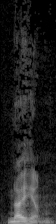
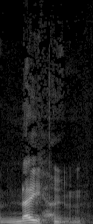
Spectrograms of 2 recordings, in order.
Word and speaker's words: Nahum: While you turn, it's an interesting, if you've heard me preach from this book in the past, you probably heard me pronounce it Nahum. And that's the way I learned to pronounce it growing up, was we learned the books of the Bible, you know, Jonah, Micah, Nahum, Habakkuk. Well, I heard recently a preacher preach from this, and he called it Nahum. And so I looked it up, and I've been pronouncing it wrong all these years,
